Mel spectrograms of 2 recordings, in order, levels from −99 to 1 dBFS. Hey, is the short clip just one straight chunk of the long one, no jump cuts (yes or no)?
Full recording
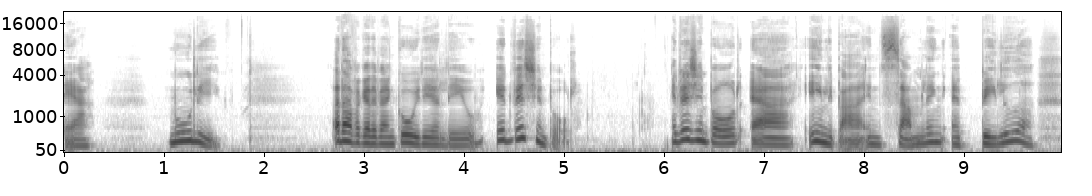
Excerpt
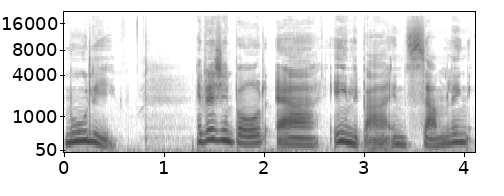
no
